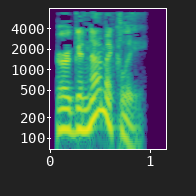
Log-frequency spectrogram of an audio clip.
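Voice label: "ergonomically", British English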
